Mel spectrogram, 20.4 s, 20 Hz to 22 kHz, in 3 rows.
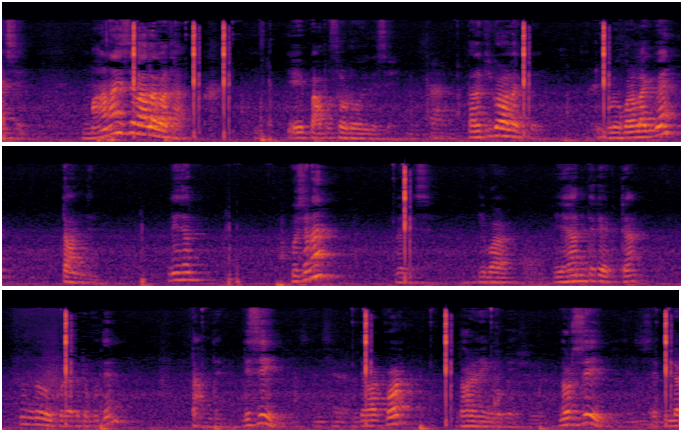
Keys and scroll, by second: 1.1 ctrl+alt+space, 8.2 Right.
